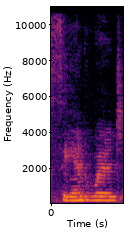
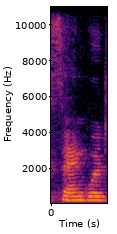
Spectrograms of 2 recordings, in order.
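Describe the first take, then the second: First: The word is said in its full, careful form. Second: The word is said in a reduced, easier form. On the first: "It just takes more effort" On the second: "or like sandwich"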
